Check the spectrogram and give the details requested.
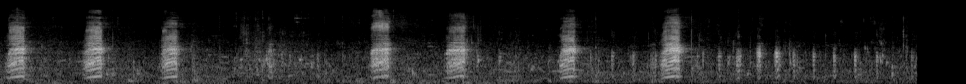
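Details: Duck quacks: several loud, rasping calls spaced irregularly, then a quicker run of shorter, softer quacks near the end before the sound cuts off.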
